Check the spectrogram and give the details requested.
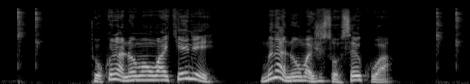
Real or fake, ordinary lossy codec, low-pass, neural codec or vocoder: fake; none; 14.4 kHz; vocoder, 48 kHz, 128 mel bands, Vocos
